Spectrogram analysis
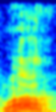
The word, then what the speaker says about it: wha: Second word, W-H-A. There's no T on this and it's pronounced wah.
